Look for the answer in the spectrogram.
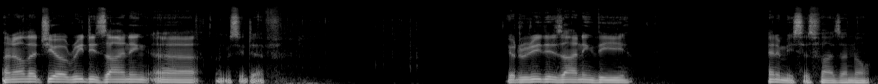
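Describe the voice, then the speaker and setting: A man's voice: on the low side, little pitch movement, unhurried, vocal fry, long pauses, a little mellow, clear, resonant tone, no echo, clean studio sound. A man streaming his coding work, talking through his steps and greeting chat viewers by name. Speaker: livestreaming game developer.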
